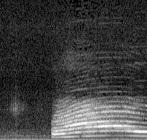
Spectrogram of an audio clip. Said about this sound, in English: A cat was crying. Someone was weeping. Who was it? The cat or perhaps something else?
